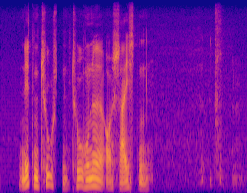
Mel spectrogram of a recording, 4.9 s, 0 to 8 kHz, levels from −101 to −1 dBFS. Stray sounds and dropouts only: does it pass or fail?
fail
